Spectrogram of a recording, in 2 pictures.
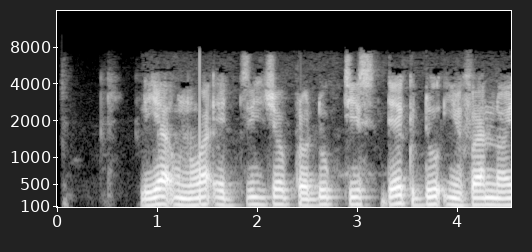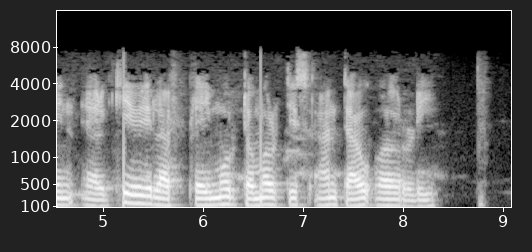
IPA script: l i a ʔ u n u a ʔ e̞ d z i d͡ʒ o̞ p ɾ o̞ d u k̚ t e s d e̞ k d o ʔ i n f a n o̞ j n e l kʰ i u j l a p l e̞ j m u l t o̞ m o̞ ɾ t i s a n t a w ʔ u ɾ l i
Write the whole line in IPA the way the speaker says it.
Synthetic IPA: l i a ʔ u n u a ʔ e̞ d z i d͡ʒ o̞ p ɾ o̞ d u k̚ t i s d e̞ k d u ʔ i n f a n o̞ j n e l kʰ i u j l a p l e̞ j m u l t o̞ m o̞ ɾ t i s a n t a w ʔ o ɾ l i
